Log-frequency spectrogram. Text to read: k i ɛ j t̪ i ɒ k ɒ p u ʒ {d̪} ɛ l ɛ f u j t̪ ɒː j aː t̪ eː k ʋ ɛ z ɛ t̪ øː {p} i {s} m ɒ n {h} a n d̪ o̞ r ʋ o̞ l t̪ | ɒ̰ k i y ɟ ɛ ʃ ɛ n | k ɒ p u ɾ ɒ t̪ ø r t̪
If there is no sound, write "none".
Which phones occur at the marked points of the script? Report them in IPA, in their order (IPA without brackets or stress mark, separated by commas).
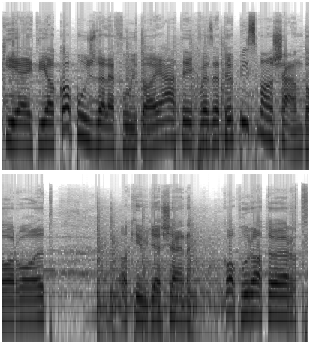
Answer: d̪, p, s, ʃ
